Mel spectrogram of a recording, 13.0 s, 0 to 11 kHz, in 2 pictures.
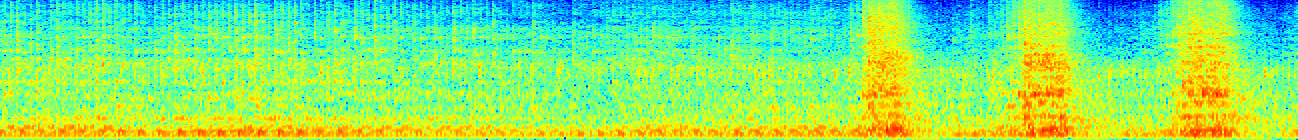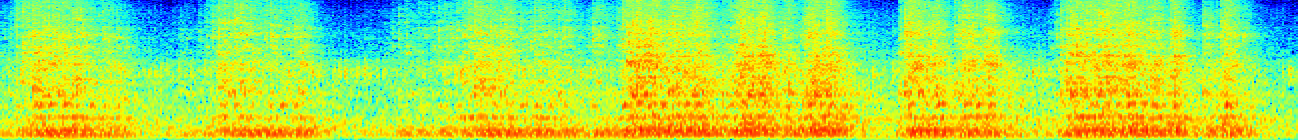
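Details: Diesel in a 1954 Ford F600 on a 1995 Toyota Coaster bus chassis, started with no exhaust: loud open clatter surging unevenly about once a second as fuel comes through, then it keeps running.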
